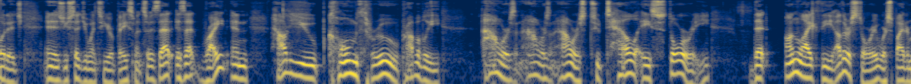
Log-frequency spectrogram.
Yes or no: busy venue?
no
